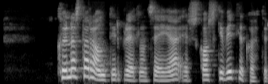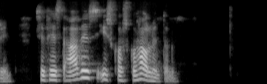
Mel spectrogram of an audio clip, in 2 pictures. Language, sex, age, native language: Icelandic, female, 50-59, Icelandic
